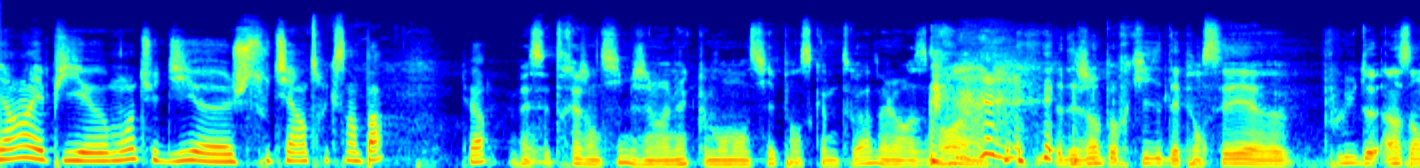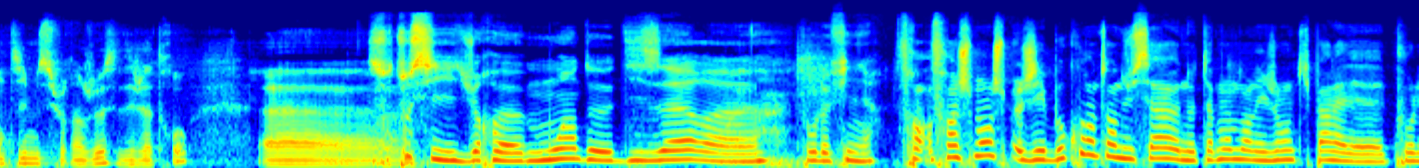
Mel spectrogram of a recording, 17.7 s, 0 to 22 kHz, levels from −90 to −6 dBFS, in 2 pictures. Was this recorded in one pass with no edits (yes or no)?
yes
